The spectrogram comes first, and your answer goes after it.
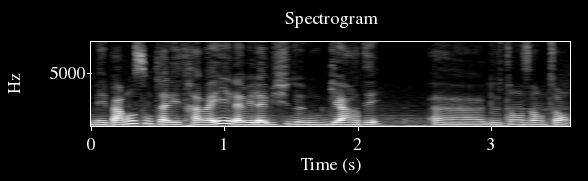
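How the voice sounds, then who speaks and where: The speaker is a woman with a medium pitch. Her intonation is fairly even. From Paris, France. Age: 30s. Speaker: testimony speaker. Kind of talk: testimony. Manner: halting, many filler words.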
